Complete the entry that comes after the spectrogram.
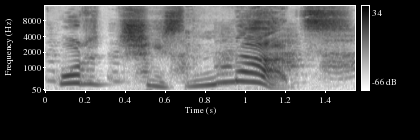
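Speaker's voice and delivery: high incredulous what then she's nuts; shocked disbelief. Retold or imitated. Reacting to an old lady's threat, high incredulous. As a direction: say it stunned. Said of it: "I was like".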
